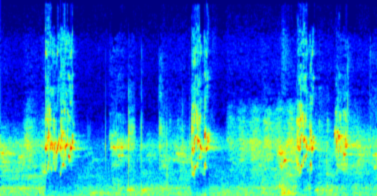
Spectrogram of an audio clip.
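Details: Lovebirds in an aviary kept as pets, giving sharp high chirps and squeaky calls in short bursts about once a second, with a steady background hiss between them.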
